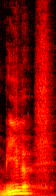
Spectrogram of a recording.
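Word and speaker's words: Miele: Par exemple, Delon a essayé d'acheter un four de marque 1000, bon je le prononce à l'allemande, 1000, et son dossier a été refusé.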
